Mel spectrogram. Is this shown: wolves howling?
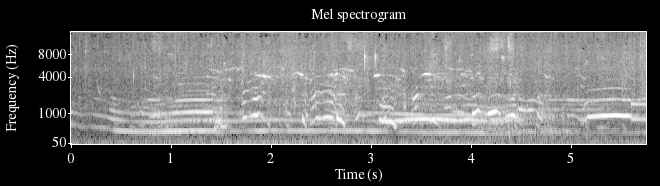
yes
